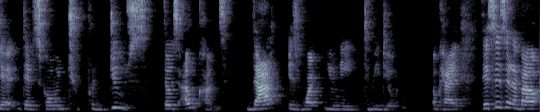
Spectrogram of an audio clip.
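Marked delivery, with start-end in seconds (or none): none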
